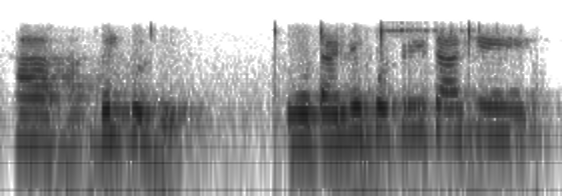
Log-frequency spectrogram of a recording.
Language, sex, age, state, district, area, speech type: Sindhi, female, 30-45, Rajasthan, Ajmer, urban, conversation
